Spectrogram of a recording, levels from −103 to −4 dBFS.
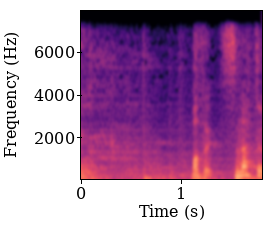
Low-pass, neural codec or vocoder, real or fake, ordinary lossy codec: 7.2 kHz; codec, 16 kHz, 0.5 kbps, FunCodec, trained on Chinese and English, 25 frames a second; fake; none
